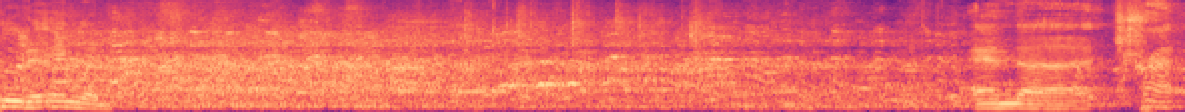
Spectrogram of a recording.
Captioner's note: audience laughs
